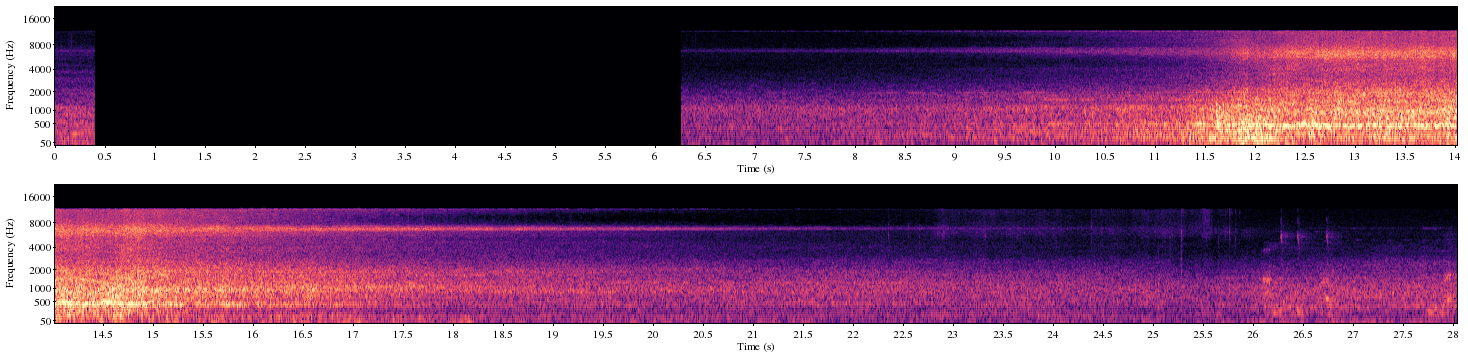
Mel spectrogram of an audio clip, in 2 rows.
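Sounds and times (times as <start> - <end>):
train passing with rumble: 0.0 - 0.4, 6.3 - 28.0
high steady whine: 6.3 - 28.0.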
